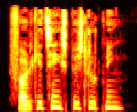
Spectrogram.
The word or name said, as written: folketingsbeslutning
